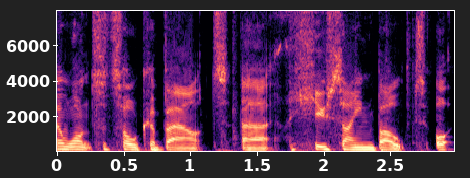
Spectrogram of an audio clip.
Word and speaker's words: Usain Bolt: Essex all I wants to talk about a Hugh sign bolt or who's saying bolt as it's actually pronounced I discovered the other day yeah is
